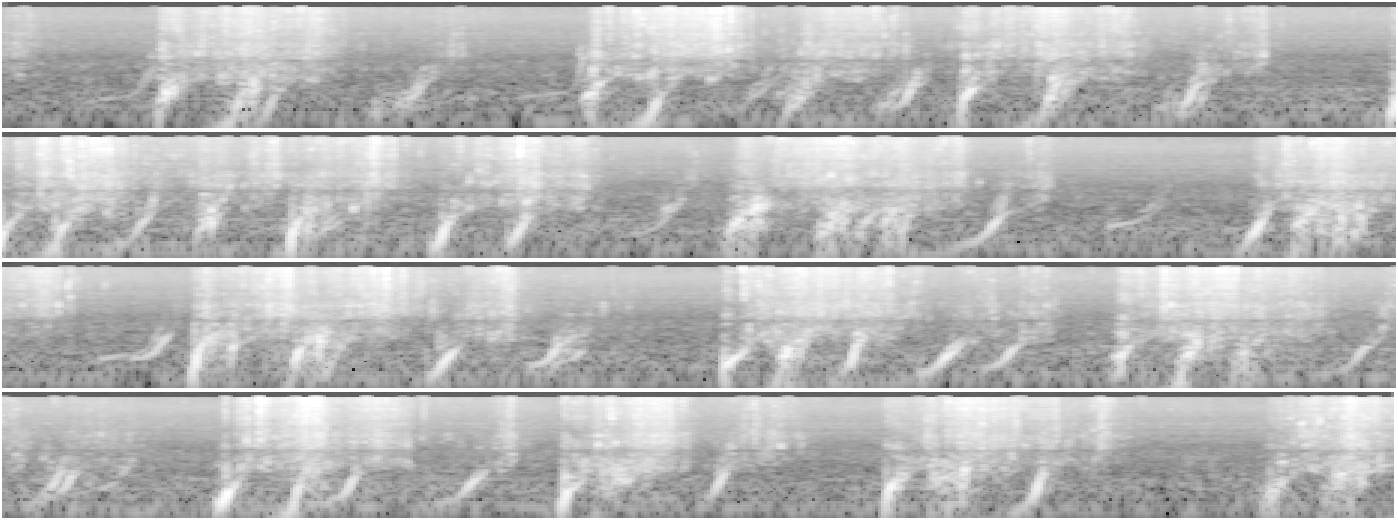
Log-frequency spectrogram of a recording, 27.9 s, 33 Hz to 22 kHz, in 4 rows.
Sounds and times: huge bubbles of air bubbling up from within the water 0:00.7 - 0:26.4
huge splashes 0:00.7 - 0:02.3
huge splashes 0:02.9 - 0:10.0
huge splashes 0:13.2 - 0:17.0
huge splashes 0:17.6 - 0:24.8
huge bubbles of air bubbling up from within the water 0:27.2 - 0:27.8

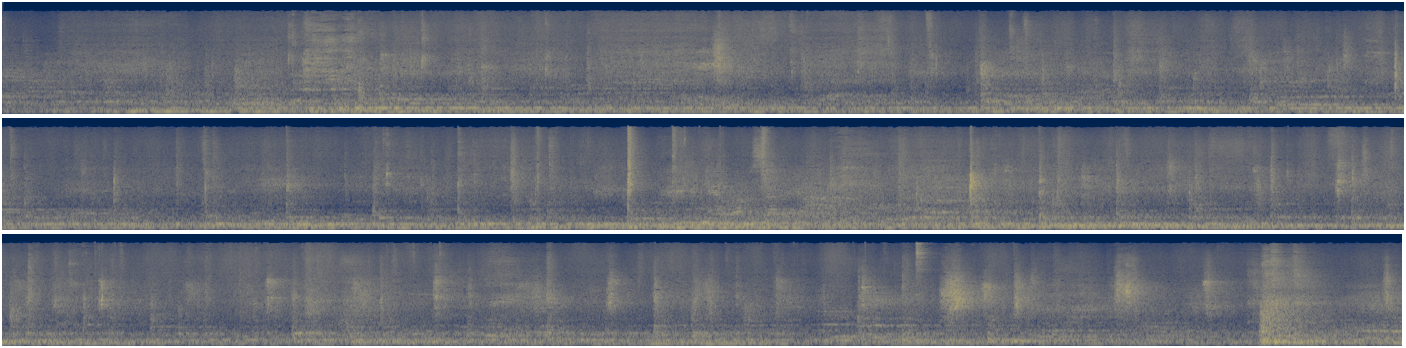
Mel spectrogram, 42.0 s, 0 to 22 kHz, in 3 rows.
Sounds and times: people walking up and down an echoey spiral staircase 0:00.0 - 0:42.0

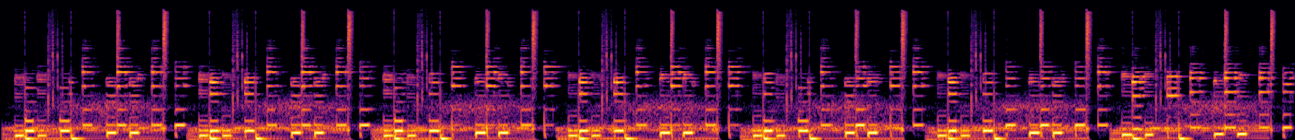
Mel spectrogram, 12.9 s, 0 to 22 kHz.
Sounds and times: electronic music 0:00.0 - 0:12.9

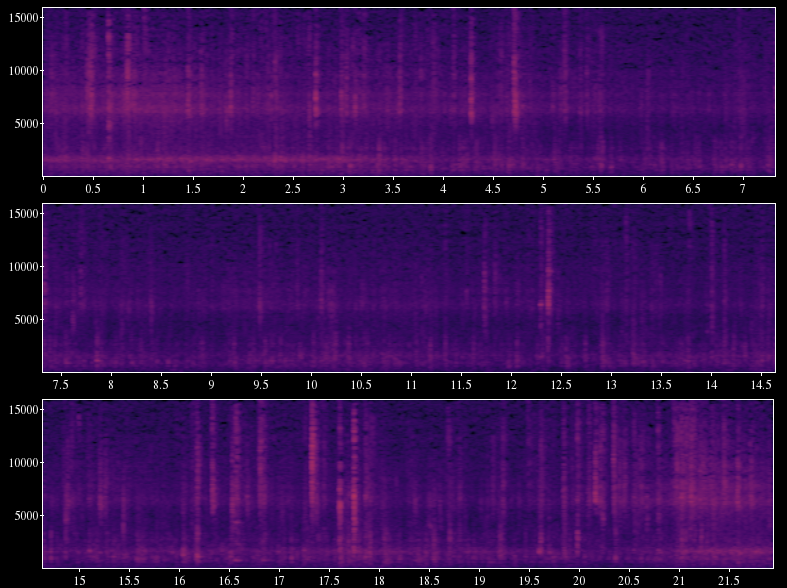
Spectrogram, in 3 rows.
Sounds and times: medium-strength rain 0:00.0 - 0:21.9

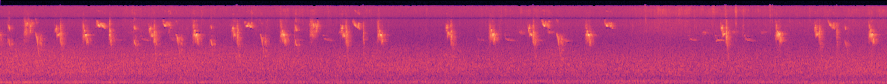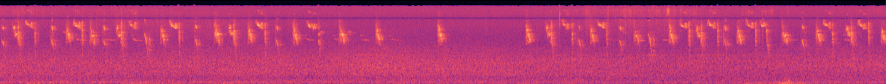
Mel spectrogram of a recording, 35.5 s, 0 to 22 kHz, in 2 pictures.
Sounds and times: single bird is singing 0:00.0 - 0:07.8
wind 0:00.0 - 0:35.4
single bird is singing 0:08.9 - 0:12.4
bamboo bush weaves in the air 0:11.5 - 0:35.4
single bird is singing 0:13.8 - 0:25.8
single bird is singing 0:28.2 - 0:35.4

